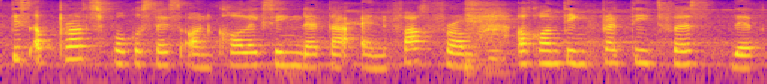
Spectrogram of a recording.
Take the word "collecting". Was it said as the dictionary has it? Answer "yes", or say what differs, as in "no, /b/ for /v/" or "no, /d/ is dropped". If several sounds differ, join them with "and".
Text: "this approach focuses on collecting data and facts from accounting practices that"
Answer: no, /s/ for /t/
